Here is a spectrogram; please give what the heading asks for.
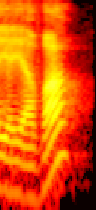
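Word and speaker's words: יהוה: à l'heure précise bien que le fait de prononcer ce Dieu le Père yayava ce yayava si nous voyons l'image le fait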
